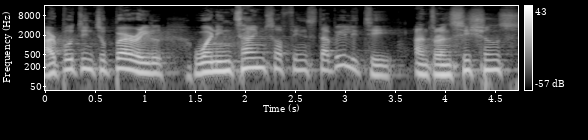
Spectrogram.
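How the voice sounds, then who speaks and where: A man speaks with a Spanish accent at a fairly slow pace. His pitch varies in an ordinary way. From Argentina. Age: young. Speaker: civil society delegate. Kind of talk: prepared statement read aloud. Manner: reading from script.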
